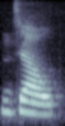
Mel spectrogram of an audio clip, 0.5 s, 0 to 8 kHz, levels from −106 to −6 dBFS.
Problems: constant background noise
